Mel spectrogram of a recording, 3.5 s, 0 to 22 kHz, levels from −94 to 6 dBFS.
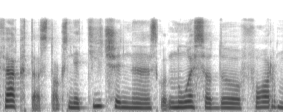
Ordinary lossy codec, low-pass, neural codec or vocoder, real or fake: Opus, 64 kbps; 10.8 kHz; none; real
